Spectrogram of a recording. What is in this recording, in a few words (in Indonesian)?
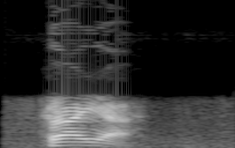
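"raya", Indonesian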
